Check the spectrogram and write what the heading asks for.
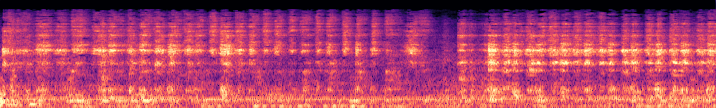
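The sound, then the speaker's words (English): Continuous harsh scraping and rasping of a pan being scraped, with a rough, gritty texture that keeps going in uneven strokes, fairly loud with no talking. “And he's currently trying to be a one man band by scraping the pan.”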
